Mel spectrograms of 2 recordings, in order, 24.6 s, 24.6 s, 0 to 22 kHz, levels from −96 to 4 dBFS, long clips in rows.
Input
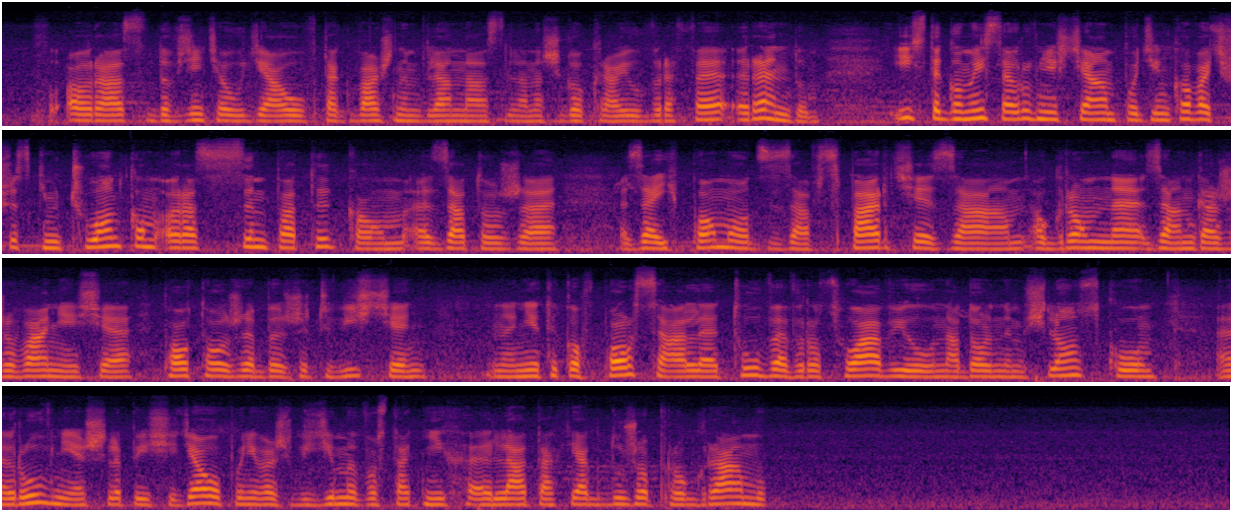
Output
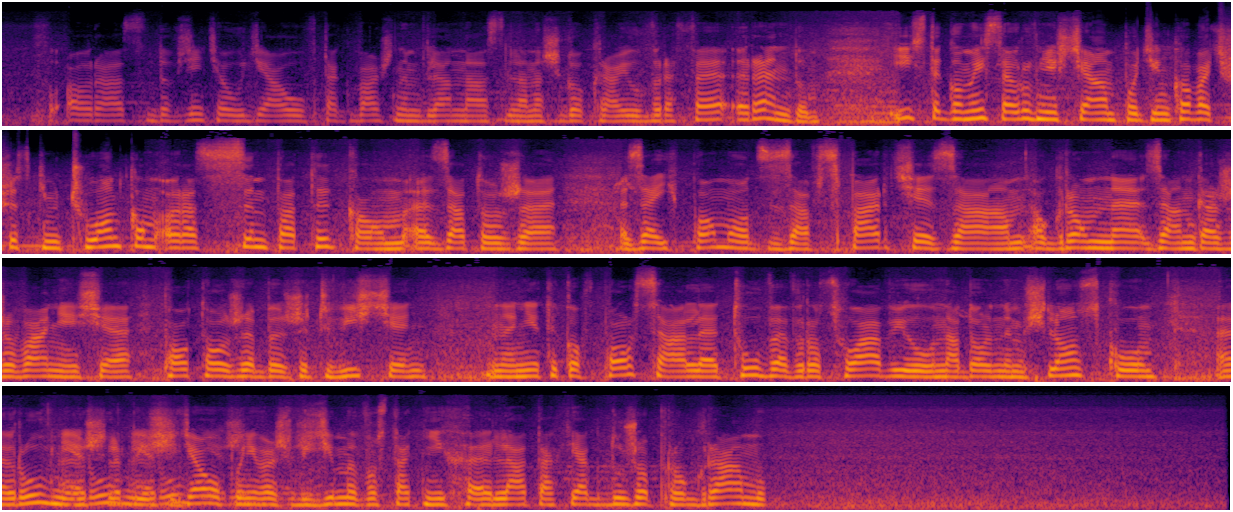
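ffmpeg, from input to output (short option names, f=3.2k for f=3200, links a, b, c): -filter_complex "[0:a]asettb=1/sr,asplit=3[a][b][c];[a]atrim=end=5.464[d];[b]atrim=start=5.46:end=6.87,asetpts=PTS-STARTPTS,afade=t=in:d=0.004:c=qsin,afade=t=out:st=1.406:d=0.004:c=qsin,adynamicsmooth=sensitivity=5.5:basefreq=5.8k[e];[c]atrim=start=6.866[f];[d][e]acrossfade=d=0.004:c1=hsin:c2=qsin[g];[g][f]acrossfade=d=0.004:c1=qsin:c2=hsin,asplit=2[h][i];[i]afade=t=in:st=18.28:d=0.01,afade=t=out:st=18.98:d=0.01,aecho=0:1:350|700|1050|1400|1750|2100:0.562341|0.253054|0.113874|0.0512434|0.0230595|0.0103768[j];[h][j]amix=inputs=2:normalize=0,asplit=3[k][l][m];[k]atrim=end=9.69,asetpts=PTS-STARTPTS,afade=t=out:st=9.34:d=0.35:silence=0.316228[n];[l]atrim=start=9.69:end=9.83,asetpts=PTS-STARTPTS,volume=-10dB[o];[m]atrim=start=9.83,asetpts=PTS-STARTPTS,afade=t=in:d=0.35:silence=0.316228[p];[n][o][p]concat=n=3:v=0:a=1,acompressor=threshold=-27dB:ratio=6,alimiter=level_in=5.5dB:limit=-24dB:level=0:latency=1:release=433,volume=-5.5dB,dynaudnorm=f=210:g=31:m=14.5dB,volume=3dB"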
